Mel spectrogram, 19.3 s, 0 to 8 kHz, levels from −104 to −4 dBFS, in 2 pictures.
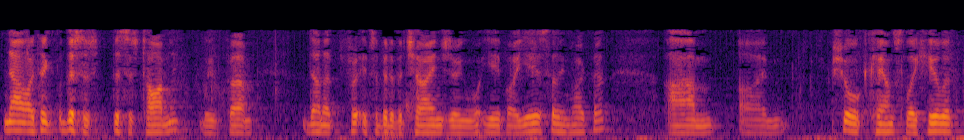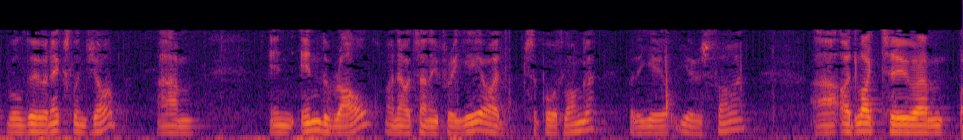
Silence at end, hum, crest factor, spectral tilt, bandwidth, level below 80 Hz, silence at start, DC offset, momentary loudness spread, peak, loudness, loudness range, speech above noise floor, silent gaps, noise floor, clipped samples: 0 s; none; 22 dB; -4.5 dB/octave; 4.5 kHz; -66 dBFS; 0 s; under 0.1%; 14 LU; -18 dBFS; -40 LUFS; 5 LU; 24 dB; none; -63 dBFS; under 0.1%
